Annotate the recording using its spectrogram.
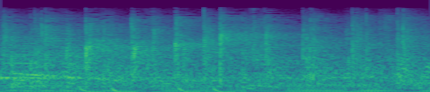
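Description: A small group of people clapping, with separate, uneven claps heard, over background music.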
